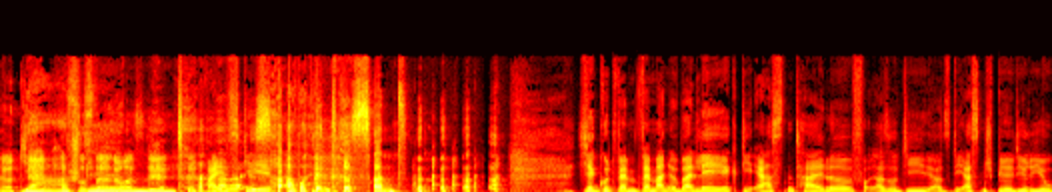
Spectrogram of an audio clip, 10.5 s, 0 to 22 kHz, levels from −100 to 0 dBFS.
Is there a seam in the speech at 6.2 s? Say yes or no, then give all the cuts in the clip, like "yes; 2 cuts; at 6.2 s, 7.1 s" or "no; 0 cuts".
no; 1 cut; at 2.7 s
